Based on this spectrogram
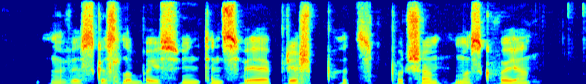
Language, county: Lithuanian, Vilnius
